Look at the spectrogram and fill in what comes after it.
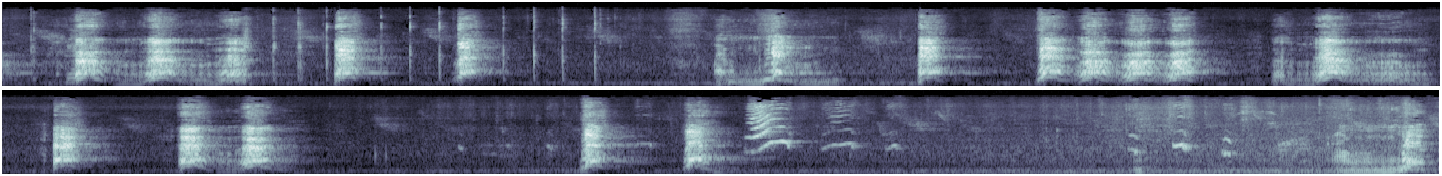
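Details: Rescue mother dogs and puppies at feeding time give short sharp barks in irregular bursts, some doubled, with quieter gaps and a low rumbling background toward the end.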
